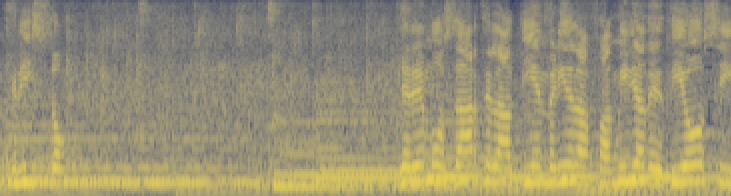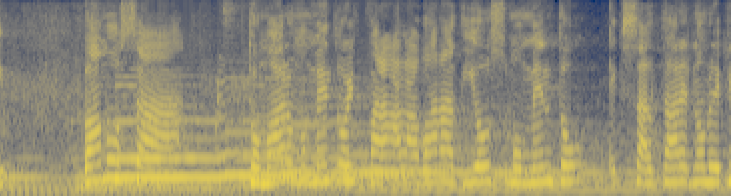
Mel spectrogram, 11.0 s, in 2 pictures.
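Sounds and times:
audience applauding: 0.0s - 6.9s
speech: 0.1s - 0.9s, 3.0s - 10.9s.

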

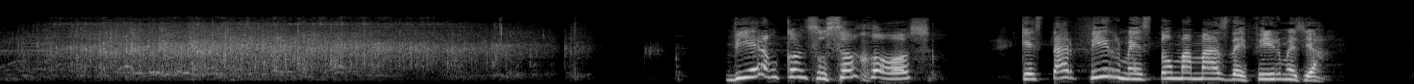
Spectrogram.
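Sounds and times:
audience applause: 0.0s - 5.9s
speech: 7.3s - 9.4s, 10.2s - 13.3s.

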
